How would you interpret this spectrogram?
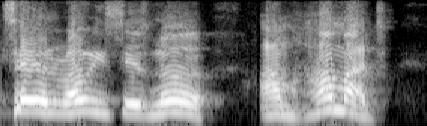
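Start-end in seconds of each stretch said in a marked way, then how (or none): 1.0-2.5 put-on broad, strong Geordie accent. Retelling a drunk friend's words at a hotel bar: broad geordie accent. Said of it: "obviously a broad Geordie accent".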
